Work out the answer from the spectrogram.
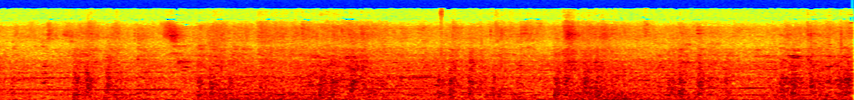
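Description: Train running at speed, heard from inside the carriage: a steady rumble with wheels clacking over the rail joints.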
